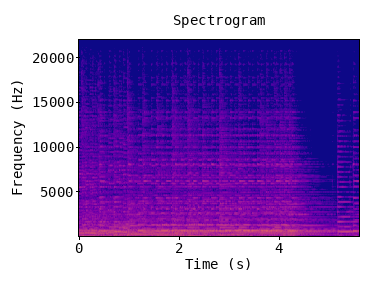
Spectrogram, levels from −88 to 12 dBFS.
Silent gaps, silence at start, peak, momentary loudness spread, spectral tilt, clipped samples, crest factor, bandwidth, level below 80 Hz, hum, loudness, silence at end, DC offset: none; 0 s; -24 dBFS; 8 LU; -4 dB/octave; under 0.1%; 14 dB; over 20 kHz; -58 dBFS; none; -38 LUFS; 0 s; under 0.1%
